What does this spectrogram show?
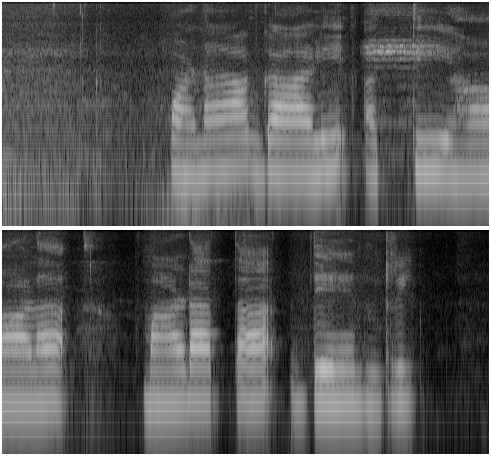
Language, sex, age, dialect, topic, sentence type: Kannada, female, 31-35, Northeastern, agriculture, question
